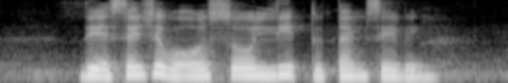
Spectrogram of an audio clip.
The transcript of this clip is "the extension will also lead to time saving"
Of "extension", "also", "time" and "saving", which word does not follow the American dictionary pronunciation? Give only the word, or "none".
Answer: extension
